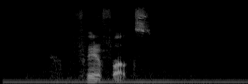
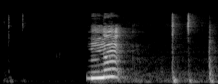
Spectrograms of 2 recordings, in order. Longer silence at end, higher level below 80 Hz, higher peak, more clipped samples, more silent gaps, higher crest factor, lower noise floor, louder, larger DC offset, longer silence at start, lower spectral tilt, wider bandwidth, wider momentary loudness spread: about the same, 0 s vs 0.05 s; second, -76 dBFS vs -70 dBFS; second, -20 dBFS vs -2 dBFS; neither; neither; about the same, 22 dB vs 18 dB; second, -56 dBFS vs -72 dBFS; second, -37 LUFS vs -14 LUFS; neither; second, 0.05 s vs 0.85 s; about the same, -3.5 dB/octave vs -3.5 dB/octave; first, 16.5 kHz vs 11.5 kHz; first, 22 LU vs 17 LU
